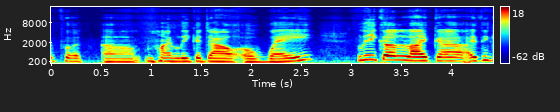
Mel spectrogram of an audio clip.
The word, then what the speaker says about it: Licca: Lika, I think it's her in Japan. Her name is pronounced Rika, but I call her anything from Lika to Leica.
